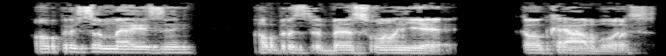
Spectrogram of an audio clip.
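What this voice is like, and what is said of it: Slight Southern accent. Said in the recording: “that did sound like like a bit of a southern accent there”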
